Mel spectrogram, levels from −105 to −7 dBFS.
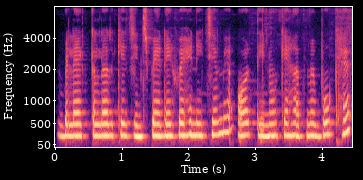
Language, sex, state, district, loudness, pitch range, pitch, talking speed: Hindi, female, Jharkhand, Deoghar, -15 LUFS, 245-260 Hz, 250 Hz, 215 wpm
